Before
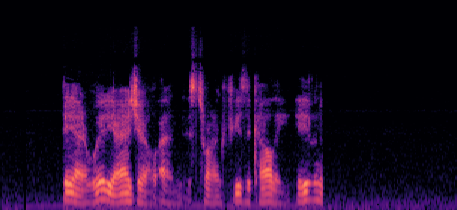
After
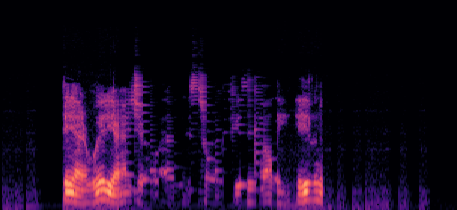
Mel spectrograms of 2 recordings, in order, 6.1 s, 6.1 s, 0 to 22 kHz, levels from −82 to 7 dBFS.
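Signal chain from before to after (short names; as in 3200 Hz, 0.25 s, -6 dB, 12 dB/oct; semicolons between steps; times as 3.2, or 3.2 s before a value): gate with hold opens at -50 dBFS; small resonant body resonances 250/1200 Hz, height 8 dB; 1.56–3.68 stepped resonator 9.3 Hz 100–610 Hz; gain +2 dB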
